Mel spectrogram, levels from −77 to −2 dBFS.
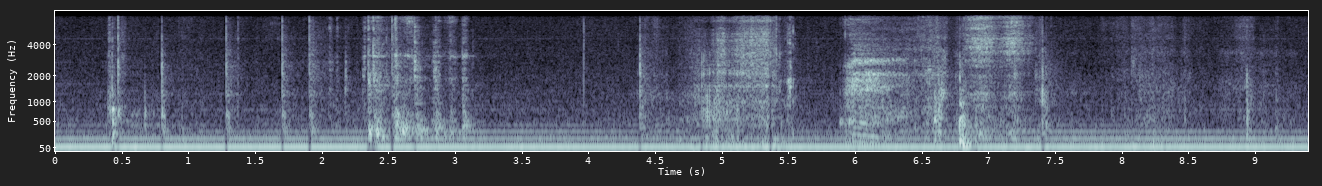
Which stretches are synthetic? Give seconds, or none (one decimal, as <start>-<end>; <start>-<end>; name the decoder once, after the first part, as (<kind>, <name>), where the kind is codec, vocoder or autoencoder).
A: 4.8-5.4 (codec, SNAC)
